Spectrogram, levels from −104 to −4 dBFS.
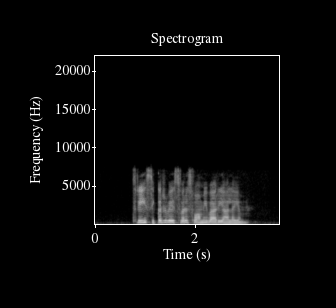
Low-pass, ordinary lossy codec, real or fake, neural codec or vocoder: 7.2 kHz; Opus, 64 kbps; real; none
